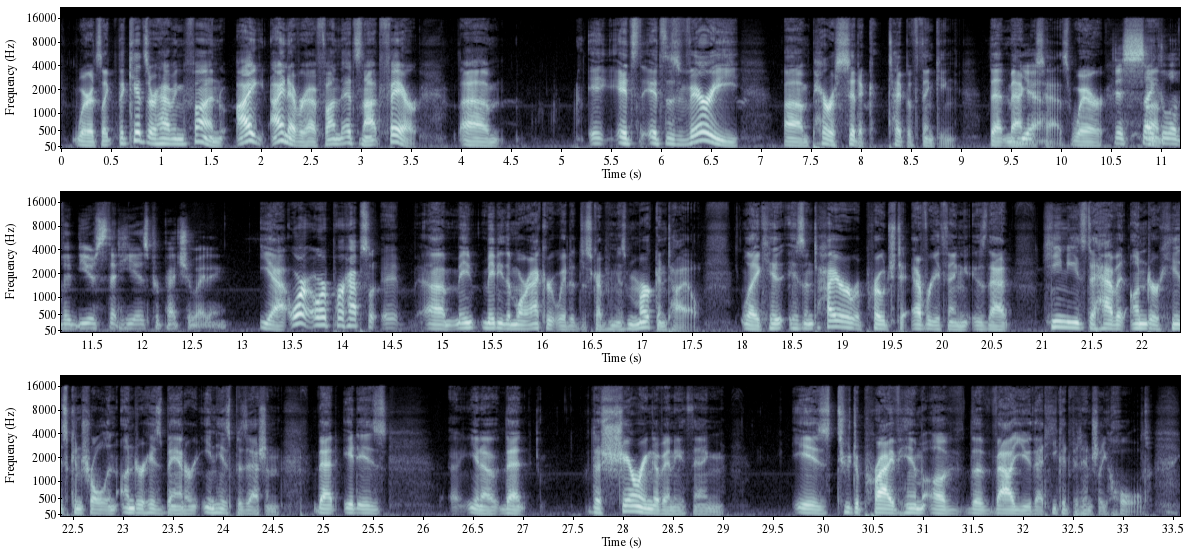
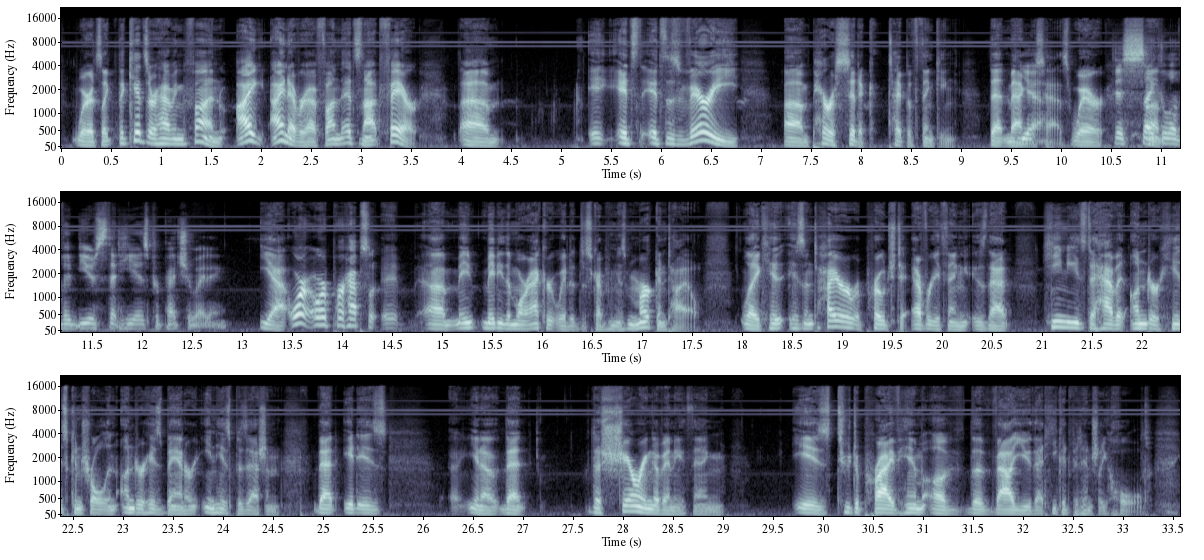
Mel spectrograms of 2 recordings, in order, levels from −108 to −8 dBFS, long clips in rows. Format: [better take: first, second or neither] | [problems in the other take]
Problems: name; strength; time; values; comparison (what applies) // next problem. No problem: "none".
first | high-pitched whine; faint; throughout; 8 kHz, 30 dB below the speech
